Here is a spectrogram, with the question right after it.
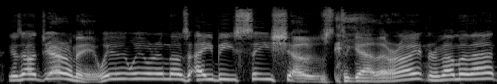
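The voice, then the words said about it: Imitates another person's voice with accent. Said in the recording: “if my accent's terrible, I won't do it ... I won't do the accent anymore”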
